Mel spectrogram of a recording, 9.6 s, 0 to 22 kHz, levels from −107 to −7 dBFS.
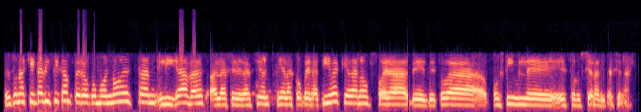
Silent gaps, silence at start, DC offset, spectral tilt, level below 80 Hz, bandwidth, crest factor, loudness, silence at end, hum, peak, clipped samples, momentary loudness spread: none; 0.05 s; under 0.1%; -8.5 dB/octave; -58 dBFS; 6.6 kHz; 10 dB; -15 LUFS; 0.2 s; none; -4 dBFS; under 0.1%; 4 LU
